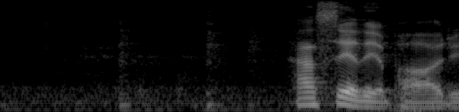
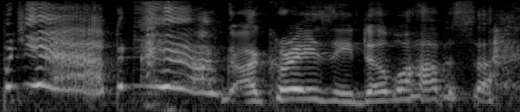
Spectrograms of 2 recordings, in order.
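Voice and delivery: high, loud hammed-up madness; mock crazed yelling; 7 dB louder than usual. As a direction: shriek it like a gleeful lunatic. Playing a crazed double murderer.

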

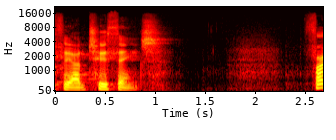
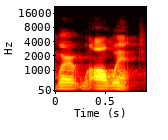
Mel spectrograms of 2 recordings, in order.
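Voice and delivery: ordinary talk

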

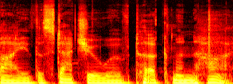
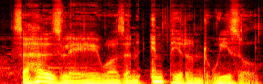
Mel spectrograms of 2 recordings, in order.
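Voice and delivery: ordinary delivery, nothing marked

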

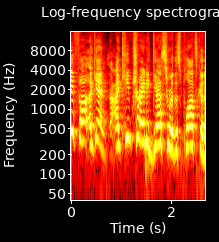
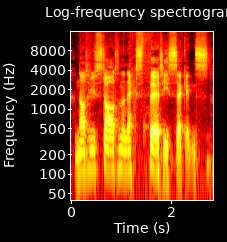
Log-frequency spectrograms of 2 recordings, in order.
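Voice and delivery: much lower, cold and curt judge voice; deep disdainful judge brushing off a late dancer; stern judge; 12 semitones lower than usual. Retold or imitated. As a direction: play the jerk ballet judge, low and dismissive. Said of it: "He goes".

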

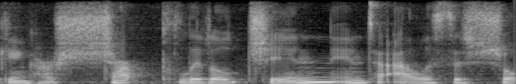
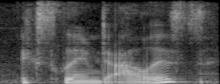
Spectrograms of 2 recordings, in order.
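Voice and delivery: ordinary delivery

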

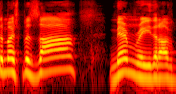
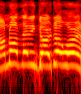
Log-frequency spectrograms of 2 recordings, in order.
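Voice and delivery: high-pitched, over-eager promise; acted dad calling out reassurance; loud false reassurance; 10 semitones higher, 3 dB louder, faster than usual. Father promising his son on the bike, high overdone reassurance.

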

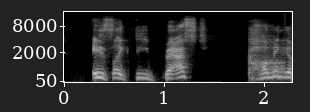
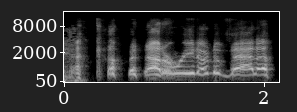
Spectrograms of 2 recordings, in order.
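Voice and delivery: laughing; 11 semitones higher, 4 dB louder, faster than usual. Real, not acted. Laughing through intro line.

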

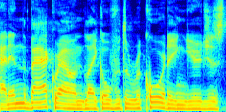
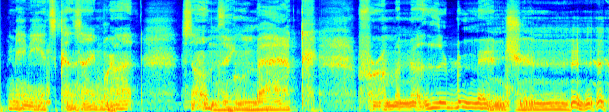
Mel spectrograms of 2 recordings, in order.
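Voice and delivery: low, slow, sinister demon growl; deep ominous demon voice; creepy demon voice; 6 semitones lower, slower than usual. Acted. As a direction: menace them slowly from below. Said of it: "doing that accent".

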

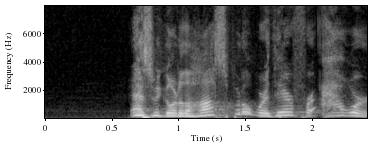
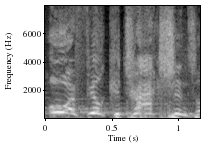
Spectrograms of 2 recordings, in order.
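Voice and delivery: higher, louder singsong cry; sudden contractions; 9 semitones higher, 9 dB louder than usual. Retold or imitated. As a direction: announce it in a loud wail. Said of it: "she's like".

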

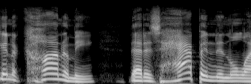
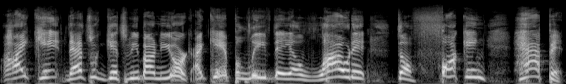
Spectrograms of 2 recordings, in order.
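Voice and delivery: much higher, strained, furious disbelief; angry disbelief; 12 semitones higher than usual. Real, not acted. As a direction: spit it out, can't believe it. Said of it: "I'm sorry I'm angry".

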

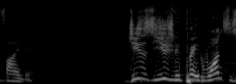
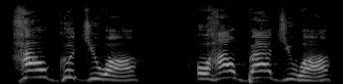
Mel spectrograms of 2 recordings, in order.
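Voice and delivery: usual speaking voice

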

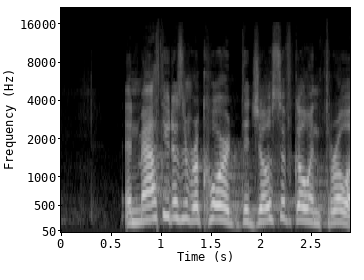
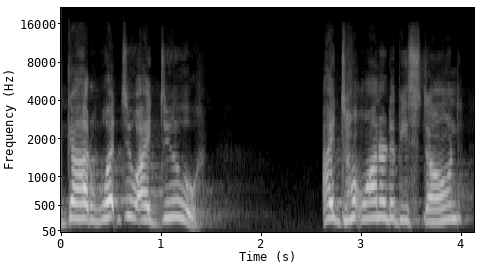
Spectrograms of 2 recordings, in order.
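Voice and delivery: mock anguished plea; 5 semitones higher, 4 dB louder than usual. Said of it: "like, weeping and crying and saying".

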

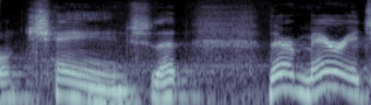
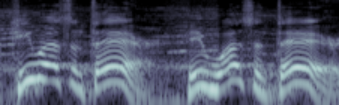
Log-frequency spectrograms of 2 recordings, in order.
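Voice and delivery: much higher and slow, wonder building; rising excitement; 7 semitones higher, slower than usual. Acted. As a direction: lift the voice high, amazed he's gone. Preacher proclaims empty tomb.

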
